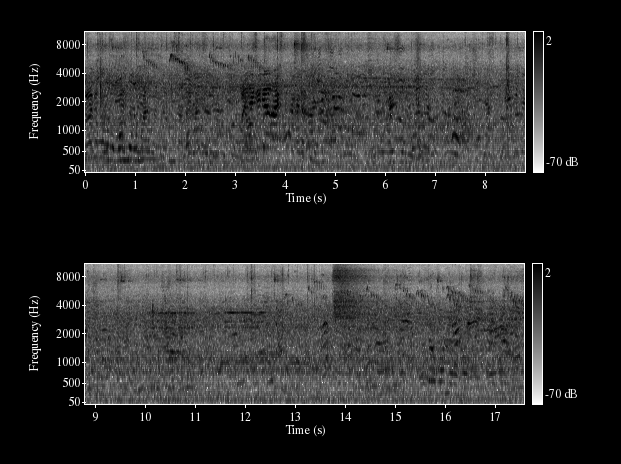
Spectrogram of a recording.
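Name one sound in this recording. Many people chatter in the distance outdoors.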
